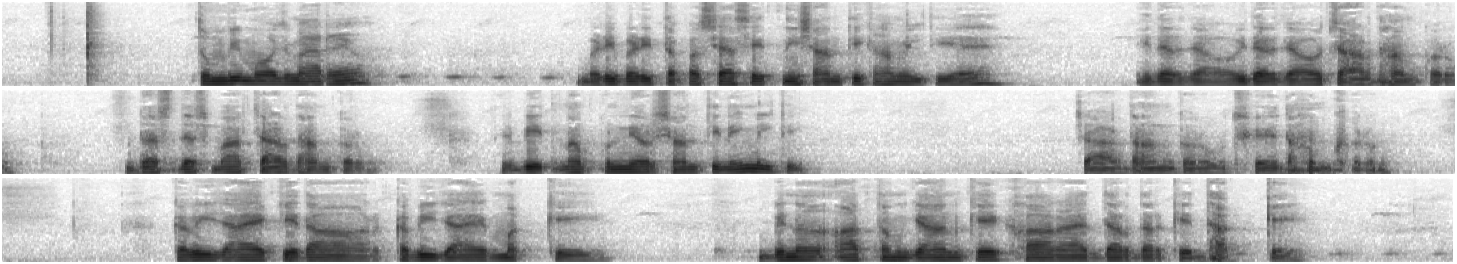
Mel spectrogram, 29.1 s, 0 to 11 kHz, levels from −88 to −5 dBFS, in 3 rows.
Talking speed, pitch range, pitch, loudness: 120 wpm, 95-105 Hz, 100 Hz, -22 LUFS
